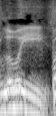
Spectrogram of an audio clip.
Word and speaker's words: Louis: It looks like Louis, but she says Louise.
